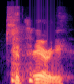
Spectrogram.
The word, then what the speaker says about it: Kateri: It's Terry with a K at the front. Kateri.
